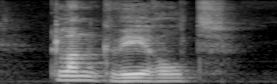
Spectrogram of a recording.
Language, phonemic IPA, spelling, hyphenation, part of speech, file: Dutch, /ˈklɑŋkˌʋeː.rəlt/, klankwereld, klank‧we‧reld, noun, Nl-klankwereld.ogg
- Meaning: soundscape, sound palette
